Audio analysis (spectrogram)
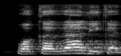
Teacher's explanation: وَكَذَلِكَ، دیکھیے یہاں پر کاف کو باریک پڑھنا ہے، ذال کو بھی باریک پڑھنا ہے، اور کھڑا زبر ہے، یہ الف مدہ کی طرح ہوتا ہے تو اسے ایک الف کے برابر کھینچ کر پڑھیں گے، اور جن حروف میں زبر زیر پیش ہے اسے جلد پڑھنا ہے۔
